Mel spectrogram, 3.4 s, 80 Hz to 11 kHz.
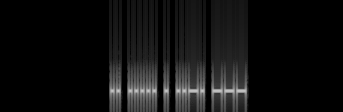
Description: Morse code, heard as a keyed tone, about 40 wpm, 700 Hz. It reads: I5EFO
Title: Call Signs Repeated 3x - 40wpm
